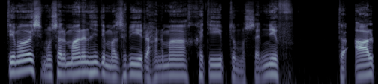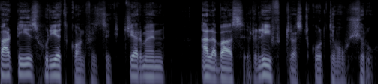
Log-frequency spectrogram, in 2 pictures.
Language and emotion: Kashmiri, neutral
